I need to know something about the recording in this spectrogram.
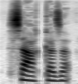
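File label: "sacas", female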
